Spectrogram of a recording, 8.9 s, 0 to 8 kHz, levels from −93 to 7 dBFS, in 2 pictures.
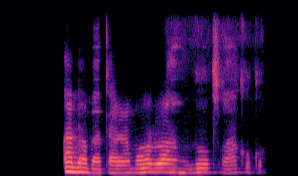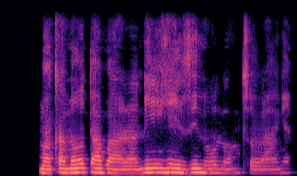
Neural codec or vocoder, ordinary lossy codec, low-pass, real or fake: codec, 44.1 kHz, 7.8 kbps, Pupu-Codec; none; 7.2 kHz; fake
